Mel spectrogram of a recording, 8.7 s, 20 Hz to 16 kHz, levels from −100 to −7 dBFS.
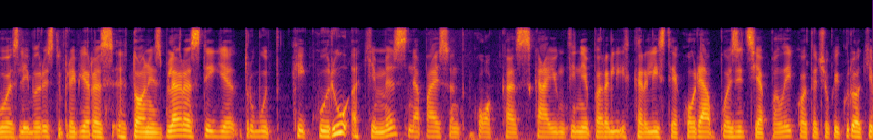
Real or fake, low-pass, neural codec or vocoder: real; 7.2 kHz; none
